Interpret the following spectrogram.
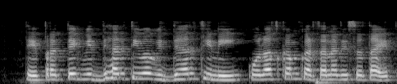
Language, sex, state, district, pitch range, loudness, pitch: Marathi, female, Maharashtra, Dhule, 220-250 Hz, -15 LUFS, 230 Hz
